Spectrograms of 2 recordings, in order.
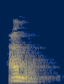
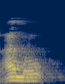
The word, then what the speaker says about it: عمرو: ولك بعضهم حتى عمرو يقول عمرو غلط، يقول اسمه عمرو عشان يكتب الواو، نقول عمرو عشان يعجل يفرق بينه وبين عمر، نقول هذه عمر وهذه عمرو.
